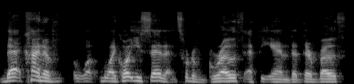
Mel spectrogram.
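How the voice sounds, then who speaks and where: A man talks through his analysis as a casual podcast guest. He is wordy and halting, doubling back to reword his points. His pitch is average and the sound is dry and close. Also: slightly rough, dry recording.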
